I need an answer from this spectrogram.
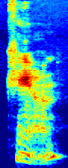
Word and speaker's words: can: If you look at can in the dictionary, and I'm pronouncing it can because I'm talking about one word, can, not in a sentence, then you will have this pronunciation with the full vowel a, can. So I'll say the word can. But when it goes into a sentence, we have to apply sentence stress.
